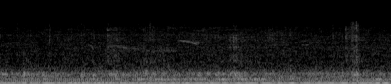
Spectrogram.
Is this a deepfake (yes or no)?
no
